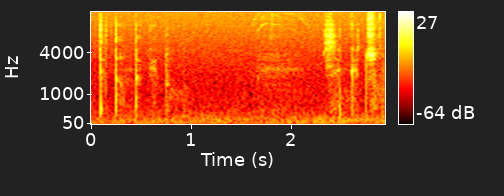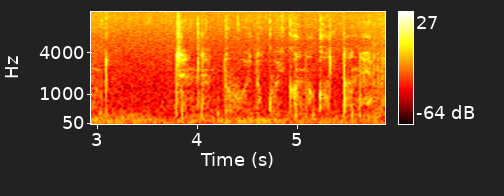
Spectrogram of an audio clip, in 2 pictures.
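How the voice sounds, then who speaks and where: There is loud noise in the background. A woman speaks over it at a moderate pace. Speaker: ASMR creator. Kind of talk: ASMR bedtime chat. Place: home room.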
